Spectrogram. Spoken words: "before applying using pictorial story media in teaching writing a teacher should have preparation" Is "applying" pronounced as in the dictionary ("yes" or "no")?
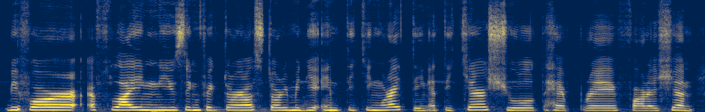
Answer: no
